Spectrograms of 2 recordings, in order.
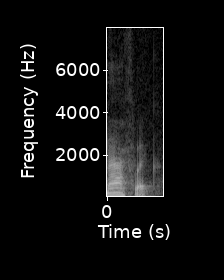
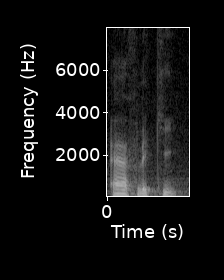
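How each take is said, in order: First: The name ends cleanly on the k sound. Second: An extra vowel sound follows the final k. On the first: The speaker calls it right. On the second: The speaker calls it wrong.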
